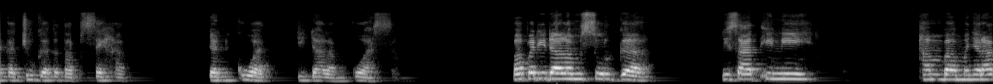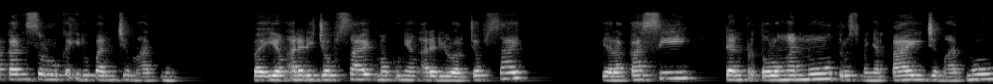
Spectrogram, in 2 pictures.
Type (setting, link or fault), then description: link, video call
